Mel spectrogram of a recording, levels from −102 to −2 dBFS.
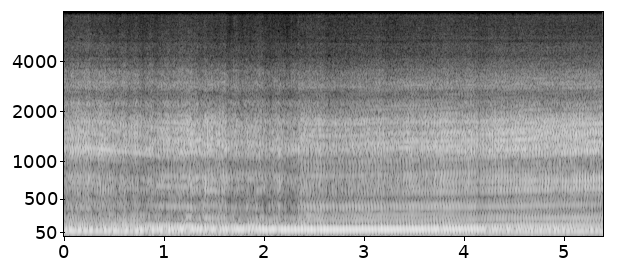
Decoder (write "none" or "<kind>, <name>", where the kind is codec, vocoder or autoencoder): none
